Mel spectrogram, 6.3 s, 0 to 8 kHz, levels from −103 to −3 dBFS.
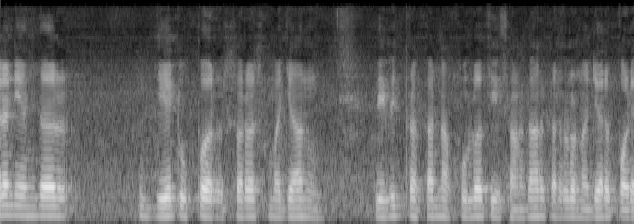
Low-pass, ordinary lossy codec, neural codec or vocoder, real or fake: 7.2 kHz; none; codec, 44.1 kHz, 7.8 kbps, Pupu-Codec; fake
